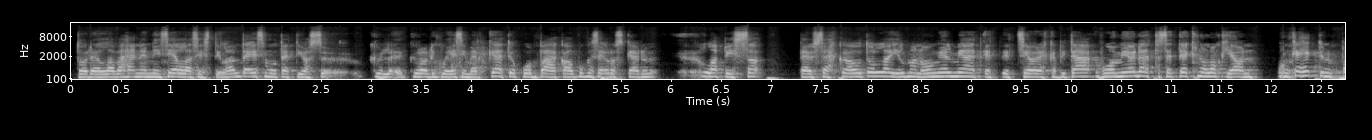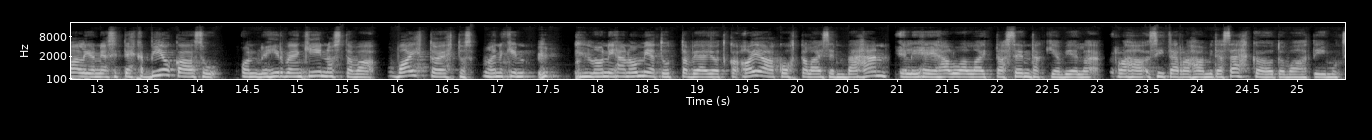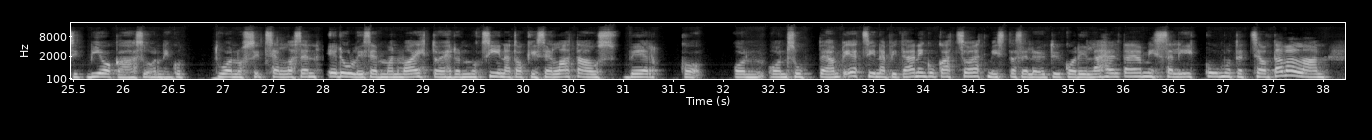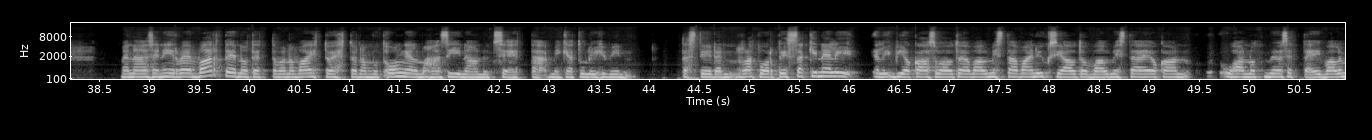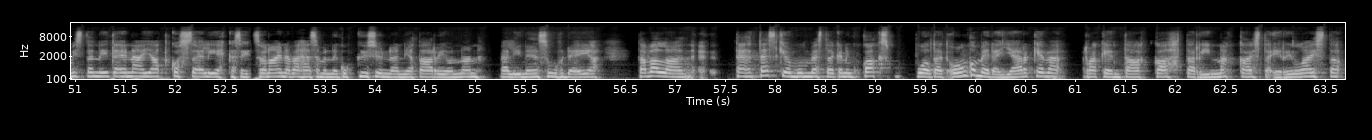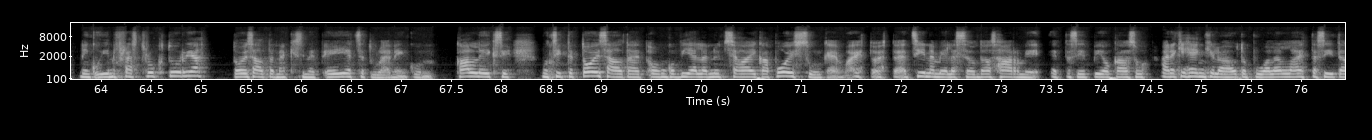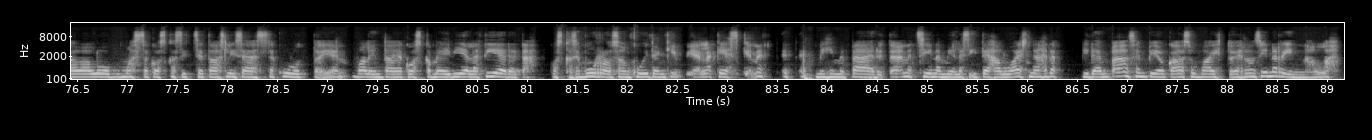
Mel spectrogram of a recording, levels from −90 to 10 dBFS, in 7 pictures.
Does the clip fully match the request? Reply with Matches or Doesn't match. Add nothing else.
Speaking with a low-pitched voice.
Doesn't match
